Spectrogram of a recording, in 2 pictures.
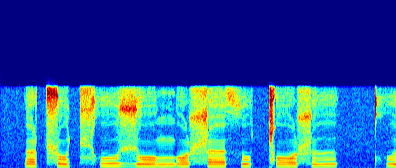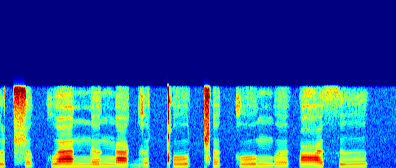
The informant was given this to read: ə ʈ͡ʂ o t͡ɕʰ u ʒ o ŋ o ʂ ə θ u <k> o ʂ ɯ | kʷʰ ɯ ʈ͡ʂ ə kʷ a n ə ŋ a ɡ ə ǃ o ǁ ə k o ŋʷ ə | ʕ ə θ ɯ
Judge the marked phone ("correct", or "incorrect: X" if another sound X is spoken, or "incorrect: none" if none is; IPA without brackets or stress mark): incorrect: ǀ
